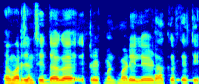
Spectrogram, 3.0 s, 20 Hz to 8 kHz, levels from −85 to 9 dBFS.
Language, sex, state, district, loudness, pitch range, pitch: Kannada, male, Karnataka, Dharwad, -16 LUFS, 145-150 Hz, 145 Hz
